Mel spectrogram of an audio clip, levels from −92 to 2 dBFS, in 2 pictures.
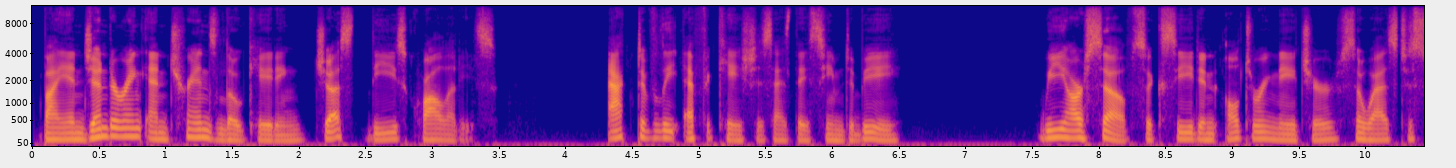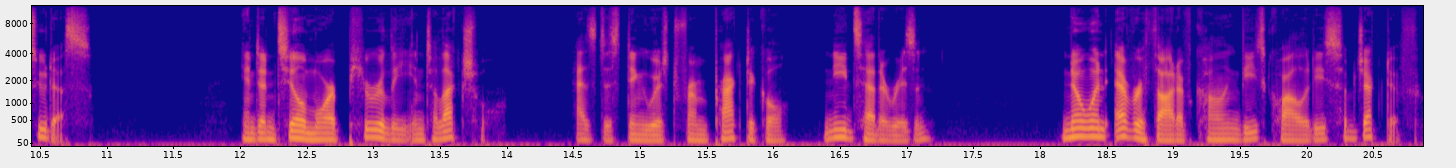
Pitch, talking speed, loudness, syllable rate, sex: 115 Hz, 130 wpm, -27 LUFS, 5.6 syllables/s, male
